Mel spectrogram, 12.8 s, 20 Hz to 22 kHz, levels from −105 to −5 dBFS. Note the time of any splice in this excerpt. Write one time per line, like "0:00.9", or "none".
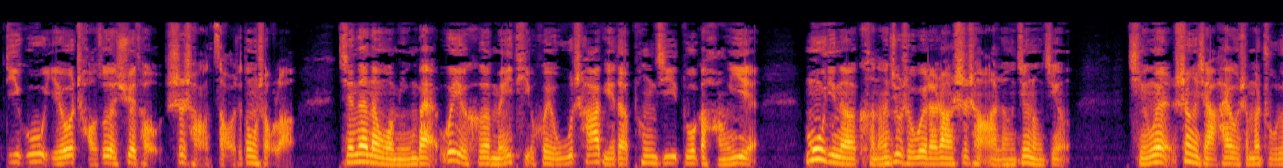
0:11.1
